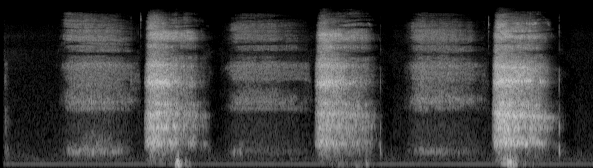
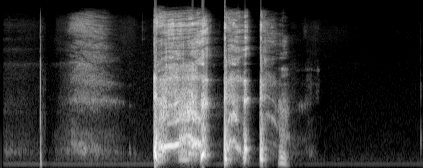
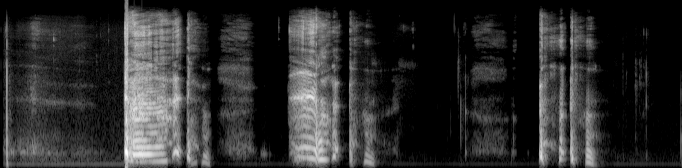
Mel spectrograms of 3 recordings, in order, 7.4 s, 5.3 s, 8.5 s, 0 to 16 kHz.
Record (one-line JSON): {"exhalation_length": "7.4 s", "exhalation_amplitude": 9941, "exhalation_signal_mean_std_ratio": 0.45, "cough_length": "5.3 s", "cough_amplitude": 32768, "cough_signal_mean_std_ratio": 0.35, "three_cough_length": "8.5 s", "three_cough_amplitude": 32768, "three_cough_signal_mean_std_ratio": 0.25, "survey_phase": "beta (2021-08-13 to 2022-03-07)", "age": "18-44", "gender": "Male", "wearing_mask": "No", "symptom_cough_any": true, "symptom_runny_or_blocked_nose": true, "symptom_sore_throat": true, "symptom_fatigue": true, "symptom_fever_high_temperature": true, "symptom_headache": true, "symptom_change_to_sense_of_smell_or_taste": true, "symptom_other": true, "symptom_onset": "3 days", "smoker_status": "Never smoked", "respiratory_condition_asthma": false, "respiratory_condition_other": false, "recruitment_source": "Test and Trace", "submission_delay": "2 days", "covid_test_result": "Positive", "covid_test_method": "RT-qPCR", "covid_ct_value": 23.2, "covid_ct_gene": "ORF1ab gene"}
